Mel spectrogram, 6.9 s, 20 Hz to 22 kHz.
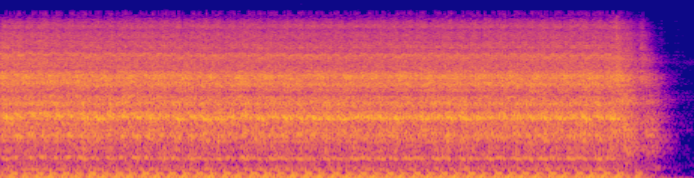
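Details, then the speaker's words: Mazda RX8 hybrid Renesis rotary build, first cranking attempt to build oil pressure, oil light flashing zero pressure, not meant to start; about six seconds of steady starter cranking with even, fast compression pulses, no flat spots, no start. "it's got compression I'm going to go check how much oil it's got"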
